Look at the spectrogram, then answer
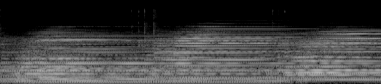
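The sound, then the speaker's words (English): A sustained electric guitar chord played through the shimmer reverb setting of an effects pedal, with a buzzy, metallic, sitar-like shimmer and dense ringing overtones, holding steady and loud with no talking. “Almost has another weird metallic-y sound.”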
